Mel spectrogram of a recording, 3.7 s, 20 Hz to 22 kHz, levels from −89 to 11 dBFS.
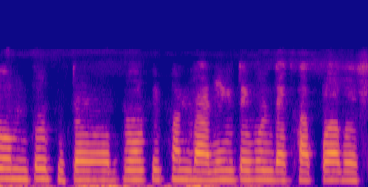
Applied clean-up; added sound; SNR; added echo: neural mask model Resemble Enhance denoiser.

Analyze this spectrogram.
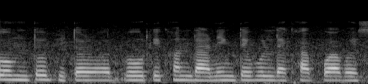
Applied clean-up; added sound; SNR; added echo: none; none; none; none.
